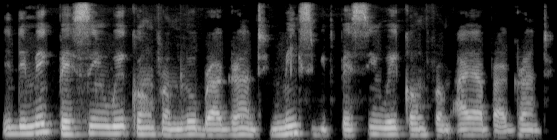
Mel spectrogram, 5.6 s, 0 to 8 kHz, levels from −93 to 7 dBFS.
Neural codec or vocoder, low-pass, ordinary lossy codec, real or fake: none; 7.2 kHz; none; real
